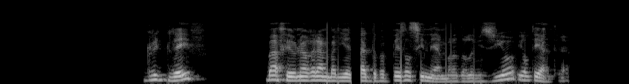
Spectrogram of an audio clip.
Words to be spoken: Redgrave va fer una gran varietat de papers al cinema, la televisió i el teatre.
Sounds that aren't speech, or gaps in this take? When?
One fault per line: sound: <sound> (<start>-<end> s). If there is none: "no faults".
sound: dropout (3.5-3.6 s)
